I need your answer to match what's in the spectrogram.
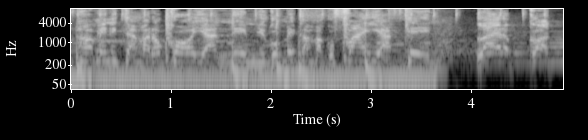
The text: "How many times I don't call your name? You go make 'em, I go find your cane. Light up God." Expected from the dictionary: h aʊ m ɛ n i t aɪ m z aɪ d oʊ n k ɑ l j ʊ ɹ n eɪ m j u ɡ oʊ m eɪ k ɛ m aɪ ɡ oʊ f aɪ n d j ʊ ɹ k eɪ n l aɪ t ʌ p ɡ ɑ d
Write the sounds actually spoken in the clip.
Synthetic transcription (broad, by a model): h aʊ m ɛ n i t aɪ m aɪ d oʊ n k ɑ l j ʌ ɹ n eɪ m j u ɡ oʊ m eɪ k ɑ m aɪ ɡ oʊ f aɪ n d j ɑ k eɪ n l aɪ t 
